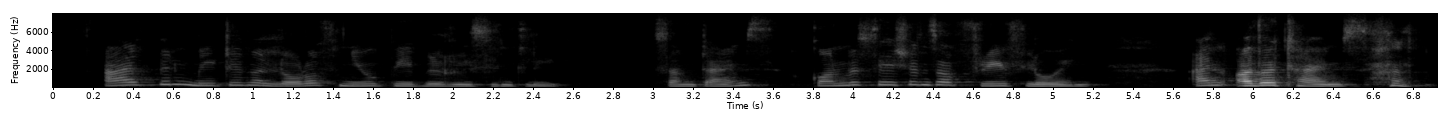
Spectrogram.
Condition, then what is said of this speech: None; typical speech.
